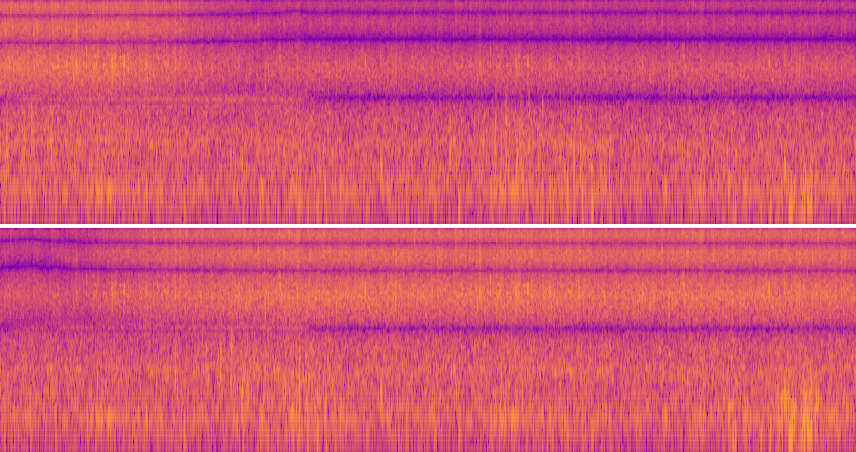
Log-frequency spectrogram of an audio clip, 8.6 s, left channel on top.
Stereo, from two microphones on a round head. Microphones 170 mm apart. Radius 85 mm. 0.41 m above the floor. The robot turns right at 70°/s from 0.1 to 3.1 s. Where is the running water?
75° left; by 8.6 s 75° right.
